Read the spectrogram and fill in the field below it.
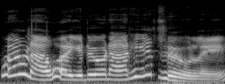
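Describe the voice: In a put-on character voice, a man speaks at a moderate pace with extremely high pitch, very wide pitch swings and a fairly bright tone.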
